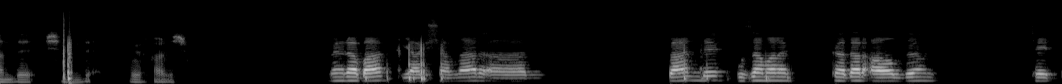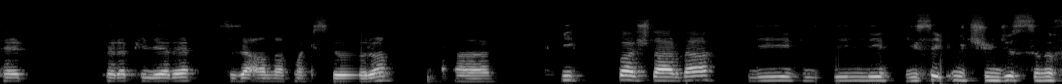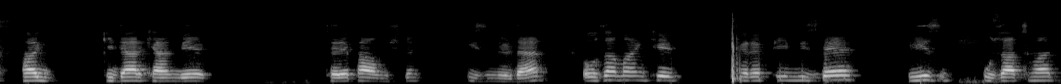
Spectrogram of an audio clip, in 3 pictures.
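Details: Stuttering in a Turkish-speaking person who stutters.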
